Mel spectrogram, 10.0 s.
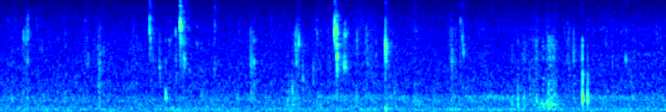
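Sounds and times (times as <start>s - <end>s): person chewing with mouth closed: 0.2s - 6.0s, 6.7s - 7.1s.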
